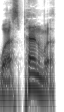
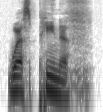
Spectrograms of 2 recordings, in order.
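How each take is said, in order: First: The w sound in the second word is pronounced. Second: The w sound in the second word is dropped.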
